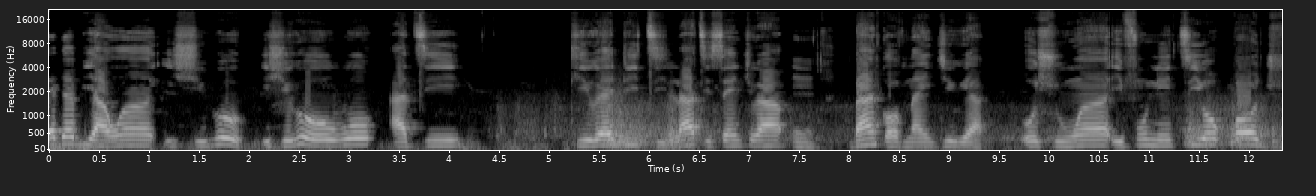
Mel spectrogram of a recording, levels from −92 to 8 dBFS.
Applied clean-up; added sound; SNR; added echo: none; Thunder; 16 dB; none.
